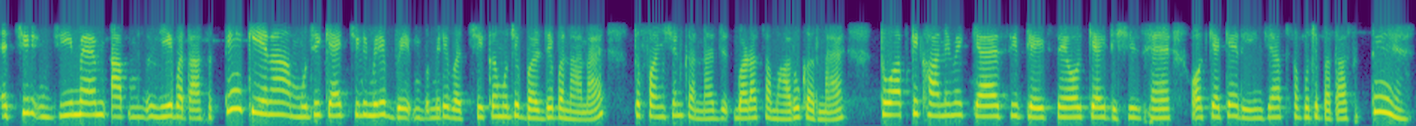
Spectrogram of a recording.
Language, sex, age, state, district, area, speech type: Hindi, female, 18-30, Madhya Pradesh, Gwalior, urban, conversation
